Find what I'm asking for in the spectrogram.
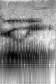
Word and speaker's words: Rui: So as we're currently constructed, you know, and obviously with the do we pronounce his name Rui? It is Rui.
